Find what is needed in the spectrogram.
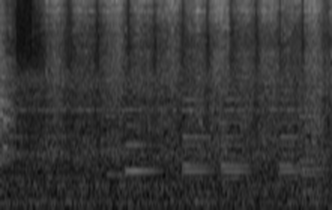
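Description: Kitchen knife sawing through the crisp crust of a deep-fried bread sandwich on a cutting board: a run of dry crunching and scraping. Faint background music sits underneath.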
